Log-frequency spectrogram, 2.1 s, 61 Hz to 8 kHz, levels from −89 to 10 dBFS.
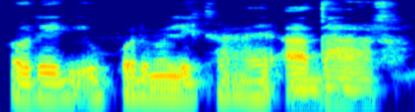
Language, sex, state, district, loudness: Hindi, male, Chhattisgarh, Raigarh, -25 LUFS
